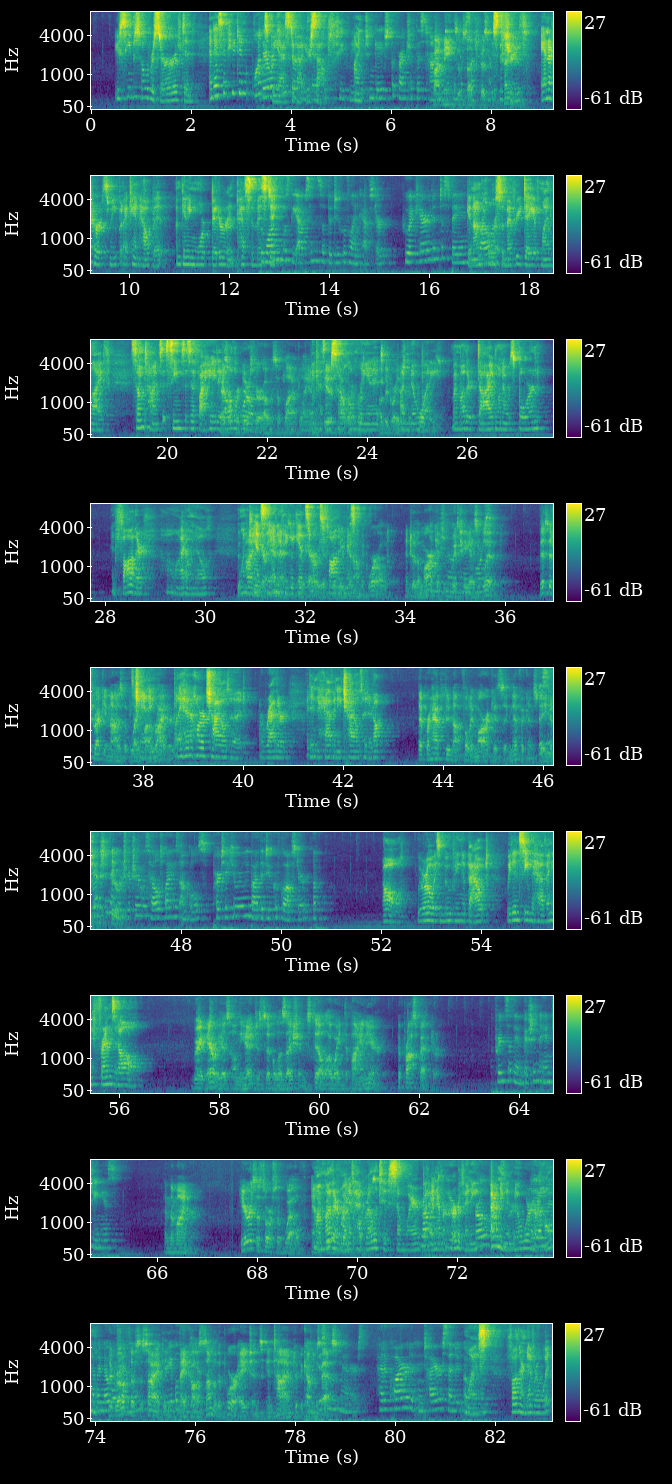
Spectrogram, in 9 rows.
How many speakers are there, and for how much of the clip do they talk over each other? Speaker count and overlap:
3, about 27%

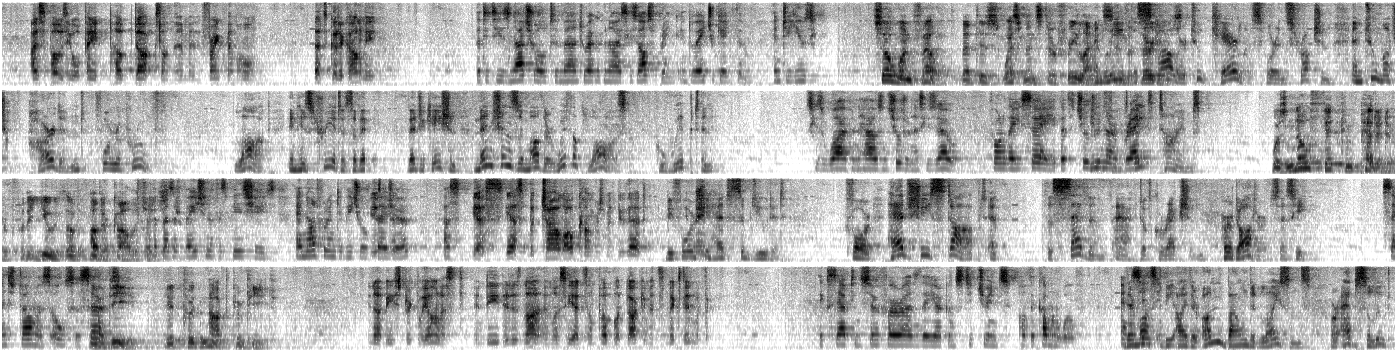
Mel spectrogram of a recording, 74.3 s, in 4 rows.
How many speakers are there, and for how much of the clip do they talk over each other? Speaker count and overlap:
4, about 7%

